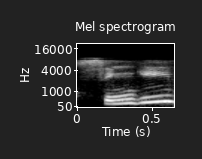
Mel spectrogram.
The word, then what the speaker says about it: Tsingy: There is an area there called Tsingy, which is spelled T-S-I-N-G-Y.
